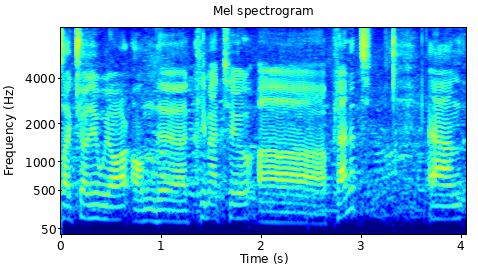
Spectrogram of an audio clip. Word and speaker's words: Klimato: How do we pronounce this? Klimato. Klimato.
